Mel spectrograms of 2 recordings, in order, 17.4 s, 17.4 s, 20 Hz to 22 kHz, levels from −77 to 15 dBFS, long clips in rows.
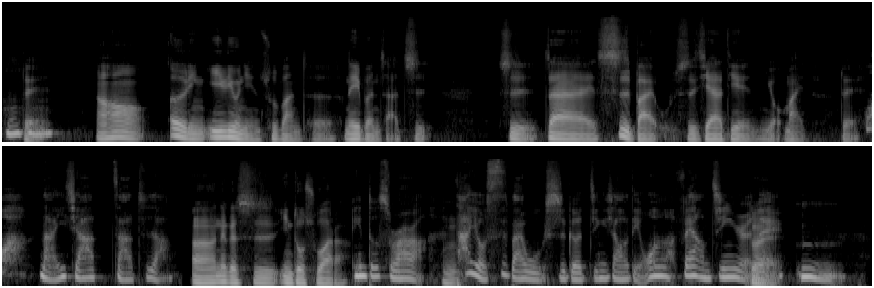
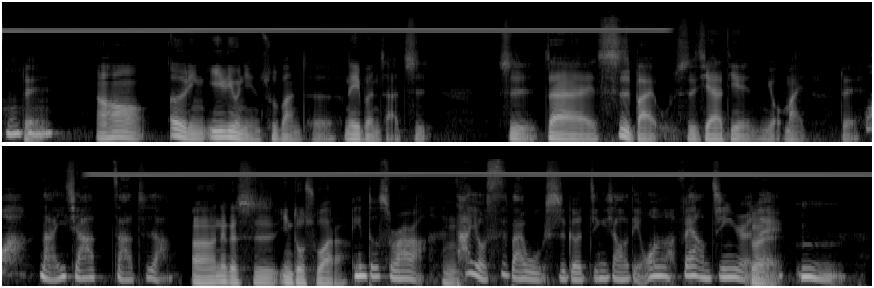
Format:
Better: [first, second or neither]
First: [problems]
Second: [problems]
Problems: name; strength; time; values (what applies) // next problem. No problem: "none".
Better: first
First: none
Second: high-pitched whine; loud; until 6.5 s and from 9.5 s on; 10.5 kHz, 7 dB below the speech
